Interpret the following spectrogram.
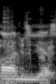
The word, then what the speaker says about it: Agnes: There's no G anywhere in that. Yeah, it's just Agnes.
